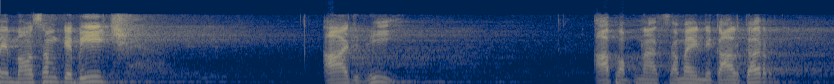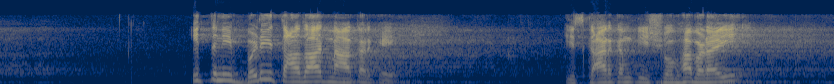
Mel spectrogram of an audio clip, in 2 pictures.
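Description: An elderly man speaks forcefully through microphones, his voice echoing in a large hall.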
